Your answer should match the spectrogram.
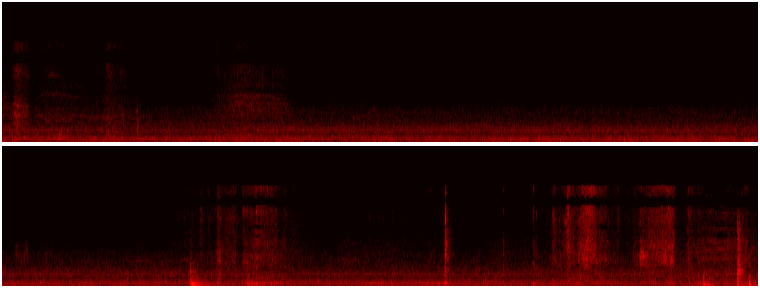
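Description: Faint steady hum in the room. In the second half there are a few light knocks and short scrapes as the canvas on its turntable is handled and turned.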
